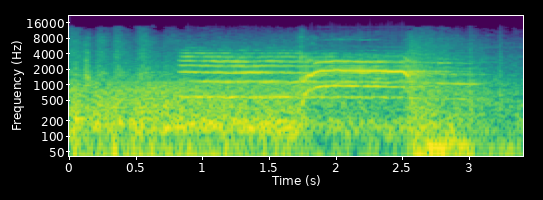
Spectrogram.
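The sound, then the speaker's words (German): A subway train arrives at Grand Central Station, with a loud, steady rumble and a sustained tonal whine that steps up in pitch partway through, then drops away as the noise fades at the end. “Wann kommt denn nun der Zug? Ah, da kommt er schon.”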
